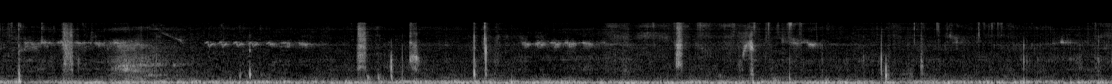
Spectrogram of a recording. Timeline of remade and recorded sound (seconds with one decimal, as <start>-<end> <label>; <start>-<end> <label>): 0.0-1.5 remade; 1.5-2.7 recorded; 2.7-11.1 remade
